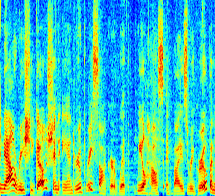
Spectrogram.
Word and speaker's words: Briesacher: So my name's, first of all, Andrew Breesacker, and if you can see, it's pronounced nothing like it's spelled. So it's pronounced Bree like the cheese, soccer like the sport.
